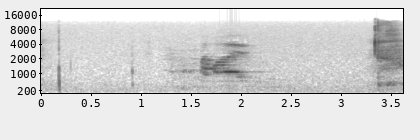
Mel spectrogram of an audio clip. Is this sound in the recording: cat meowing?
yes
